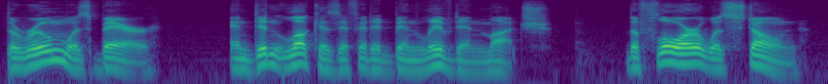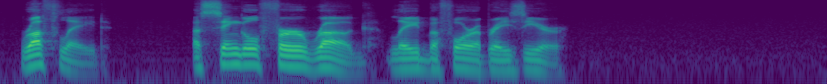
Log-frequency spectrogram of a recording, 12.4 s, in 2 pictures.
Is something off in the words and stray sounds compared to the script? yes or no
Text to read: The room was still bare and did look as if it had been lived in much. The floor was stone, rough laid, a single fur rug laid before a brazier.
yes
